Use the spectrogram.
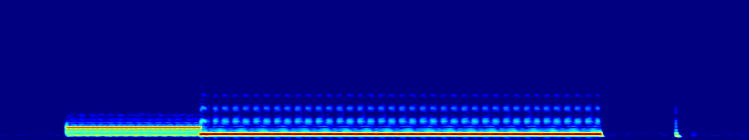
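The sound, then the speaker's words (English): Two-tone radio dispatch alert for an inter-hospital air medical crew: a steady higher tone for about a second, then a longer, lower steady tone for about three seconds, followed by a brief blip after a pause. “standby for tones.”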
